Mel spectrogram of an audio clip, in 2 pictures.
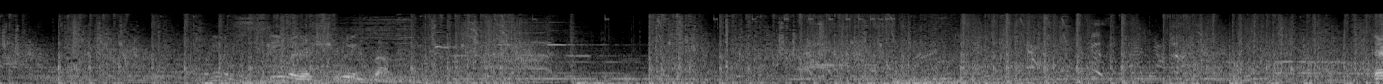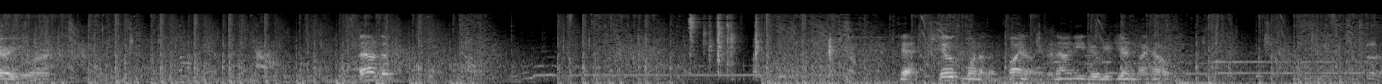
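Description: Gunshots crack repeatedly in quick bursts.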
